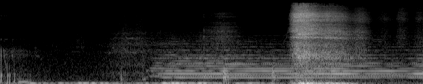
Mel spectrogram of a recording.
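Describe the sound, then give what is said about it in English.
A train passes outside, its low rumble joined by a long, steady horn blast that holds for a couple of seconds, with a brief hissing burst partway through; no one speaks. “Yo, first of all, fuck this train guy.”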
